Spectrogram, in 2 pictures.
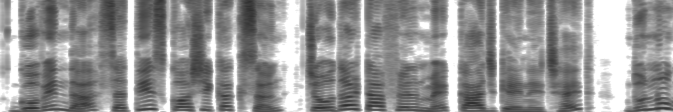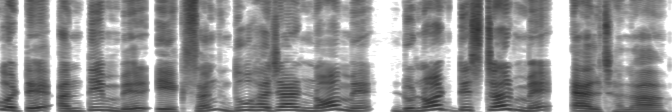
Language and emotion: Maithili, neutral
